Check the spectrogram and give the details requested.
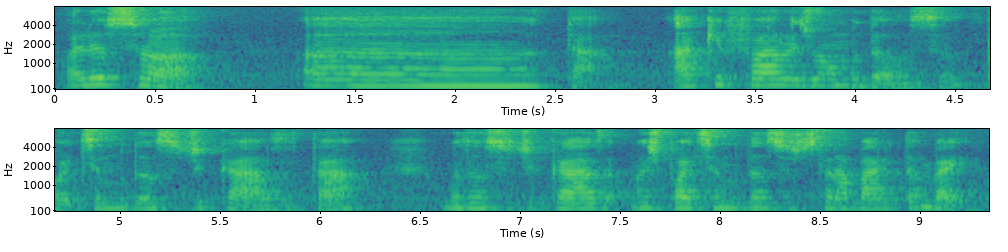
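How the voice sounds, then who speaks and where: This mid-range female voice moves at a moderate pace, with echo and a slight hiss or hum. The speaker is a middle-aged tarot reader from Brazil doing a daily horoscope reading in a small decorated room, warm and talkative, frequently adding tag questions to check in.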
